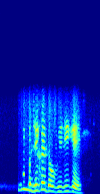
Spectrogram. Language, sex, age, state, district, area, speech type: Manipuri, female, 45-60, Manipur, Imphal East, rural, conversation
